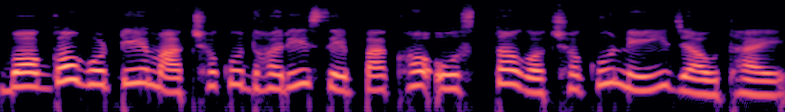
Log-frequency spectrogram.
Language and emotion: Odia, neutral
